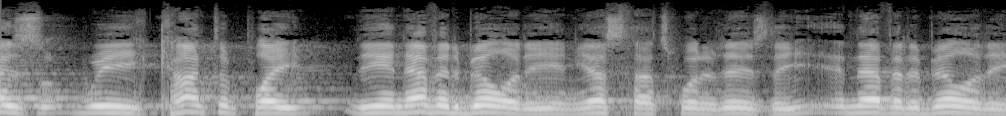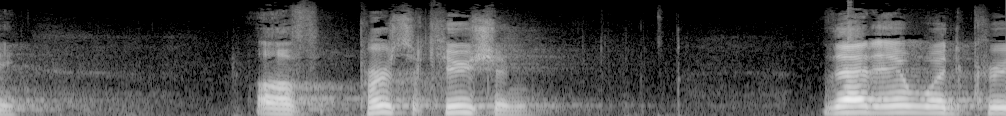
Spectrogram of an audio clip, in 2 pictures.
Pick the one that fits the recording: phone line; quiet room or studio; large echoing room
large echoing room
